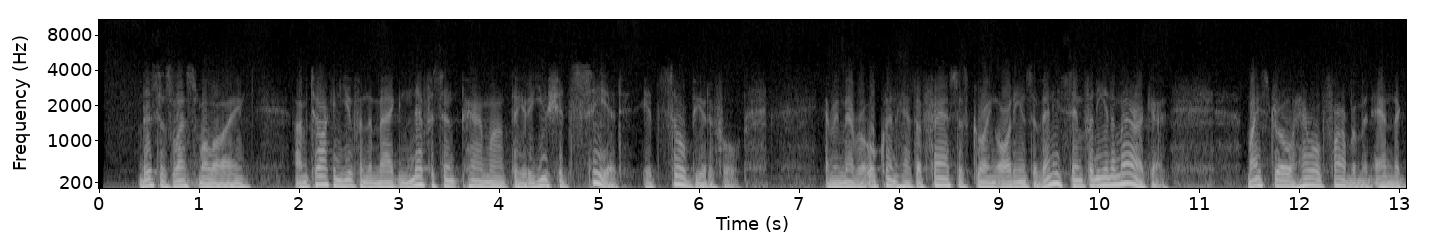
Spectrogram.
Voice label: Oakland Symphony Spot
